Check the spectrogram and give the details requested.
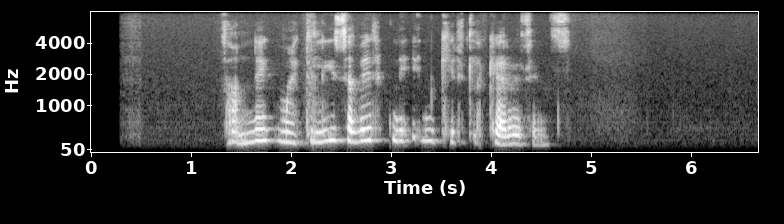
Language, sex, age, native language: Icelandic, female, 60-69, Icelandic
